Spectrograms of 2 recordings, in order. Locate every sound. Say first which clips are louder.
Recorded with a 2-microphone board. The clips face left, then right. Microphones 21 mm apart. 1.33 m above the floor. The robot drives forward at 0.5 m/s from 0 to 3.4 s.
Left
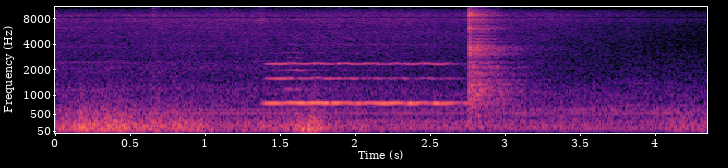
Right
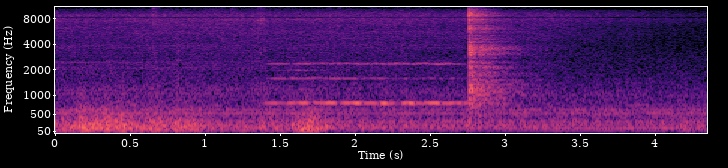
1.4 s a flute: left 6 dB; 55° left (ahead or behind), 0.7 m; by 2.7 s 40° left (ahead or behind), 0.9 m
2.8 s a clap: right 1 dB; 10° left (ahead or behind), 2.5 m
